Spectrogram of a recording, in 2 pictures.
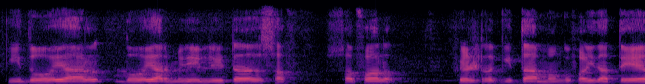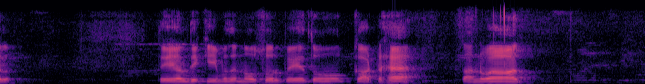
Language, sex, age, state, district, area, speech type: Punjabi, male, 60+, Punjab, Ludhiana, rural, read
